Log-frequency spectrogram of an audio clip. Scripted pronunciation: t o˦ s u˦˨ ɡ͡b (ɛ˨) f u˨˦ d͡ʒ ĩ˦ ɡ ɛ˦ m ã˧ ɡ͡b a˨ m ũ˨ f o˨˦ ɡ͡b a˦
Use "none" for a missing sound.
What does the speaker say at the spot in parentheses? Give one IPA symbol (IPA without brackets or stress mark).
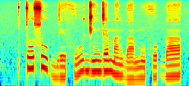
e˨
